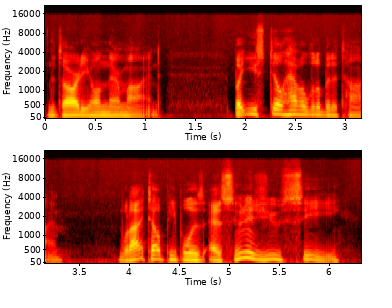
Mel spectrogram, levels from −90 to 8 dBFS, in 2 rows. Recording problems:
hiss; faint; throughout; 25 dB below the speech

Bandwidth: 15.5 kHz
